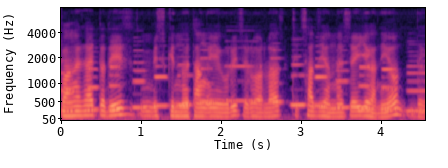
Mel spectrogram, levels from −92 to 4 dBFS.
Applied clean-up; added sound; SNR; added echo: none; Wind instrument, woodwind instrument; 7 dB; none.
